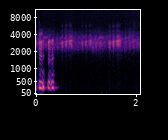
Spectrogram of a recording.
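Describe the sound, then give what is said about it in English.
A bleating froglet, a tiny frog, gives a couple of quick, nasal sheep-like bleats, then a steady buzzy, insect-like pulsing trill that carries on with no voices. “It's the bleating froglet. This is a tiny little frog, and it calls and sounds a lot like a sheep.”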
